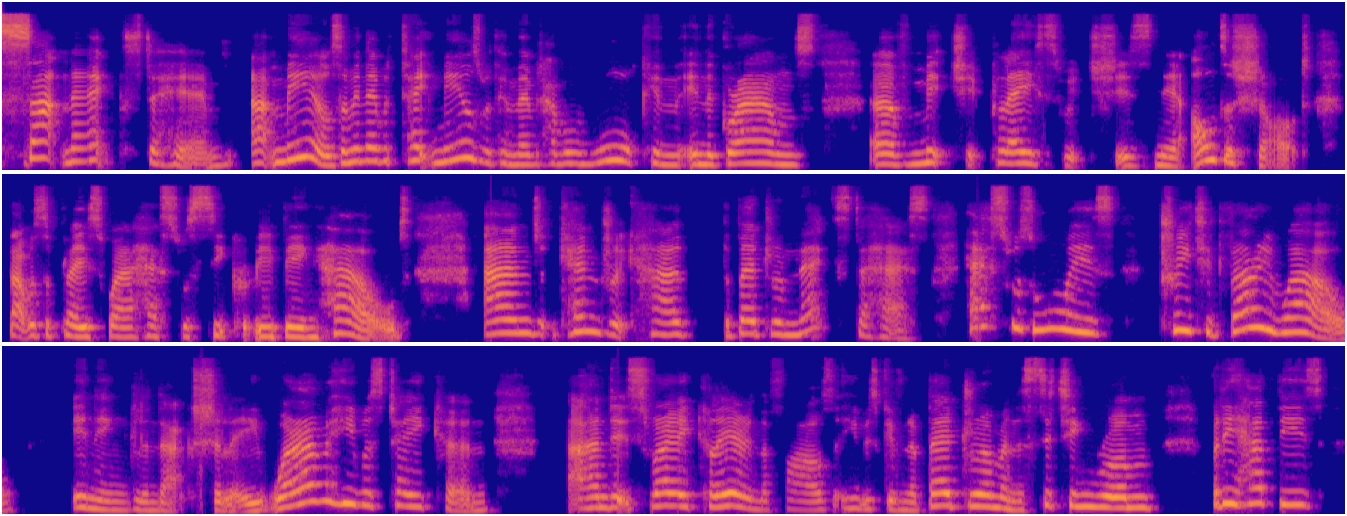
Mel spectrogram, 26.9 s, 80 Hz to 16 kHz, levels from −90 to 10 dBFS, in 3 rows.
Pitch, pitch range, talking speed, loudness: 255 Hz, 215-300 Hz, 185 wpm, -21 LUFS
